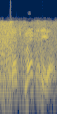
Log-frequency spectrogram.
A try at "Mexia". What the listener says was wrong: No, X is pronounced as a H. I said Mahia. That's the proper pronunciation.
